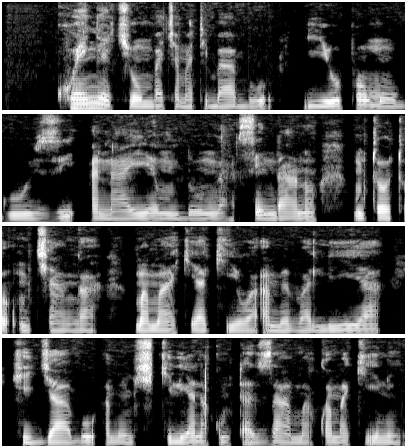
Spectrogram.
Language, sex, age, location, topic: Swahili, male, 18-24, Mombasa, health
